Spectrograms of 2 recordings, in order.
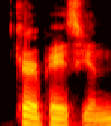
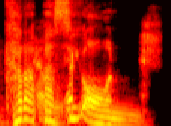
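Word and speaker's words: Carapaceon: Carapacian, yeah. Carapacian. You got it right. No, I was like carapacion.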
